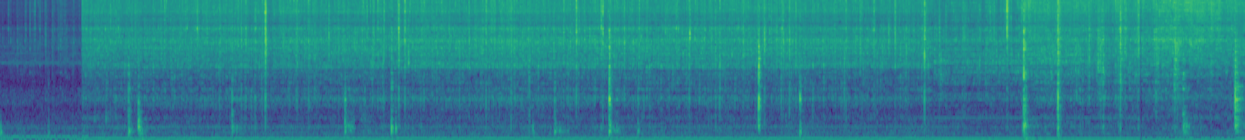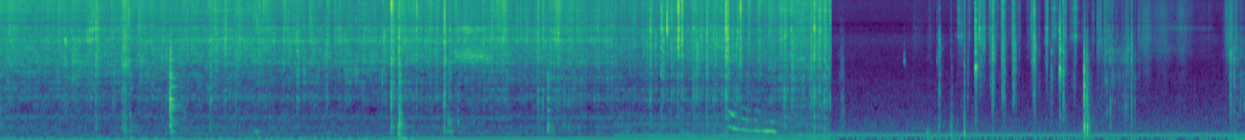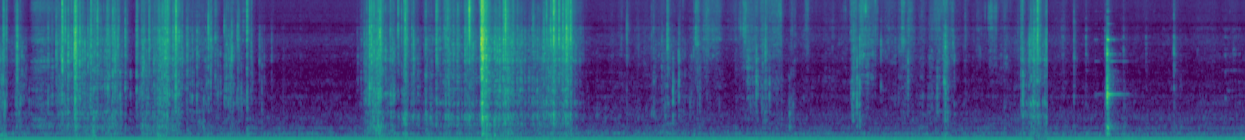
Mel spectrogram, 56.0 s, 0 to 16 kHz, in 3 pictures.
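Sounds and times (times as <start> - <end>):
food sizzling in a frying pan: 0.0 - 31.2.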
